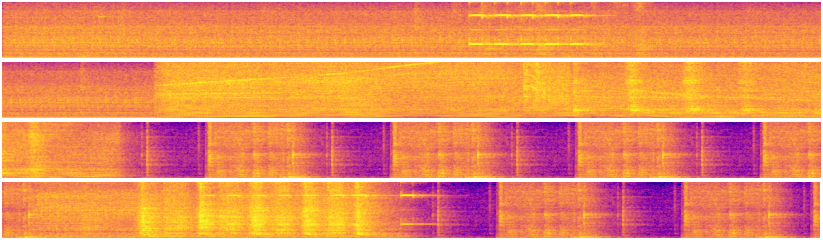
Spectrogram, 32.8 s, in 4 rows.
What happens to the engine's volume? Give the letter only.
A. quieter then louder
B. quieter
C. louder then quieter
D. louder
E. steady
B.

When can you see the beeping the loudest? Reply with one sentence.
The volume of the beeping peaks at 5 seconds.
